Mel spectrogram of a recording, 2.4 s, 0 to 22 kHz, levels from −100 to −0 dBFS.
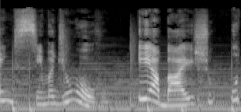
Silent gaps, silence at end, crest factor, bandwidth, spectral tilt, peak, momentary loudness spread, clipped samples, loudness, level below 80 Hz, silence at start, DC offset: none; 0 s; 18 dB; 16.5 kHz; -3 dB/octave; -8 dBFS; 11 LU; under 0.1%; -24 LUFS; -42 dBFS; 0 s; under 0.1%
